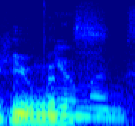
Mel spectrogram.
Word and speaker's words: HMNS: Pas lebih tahu lebih dalam, oh ternyata dibacanya Humans.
